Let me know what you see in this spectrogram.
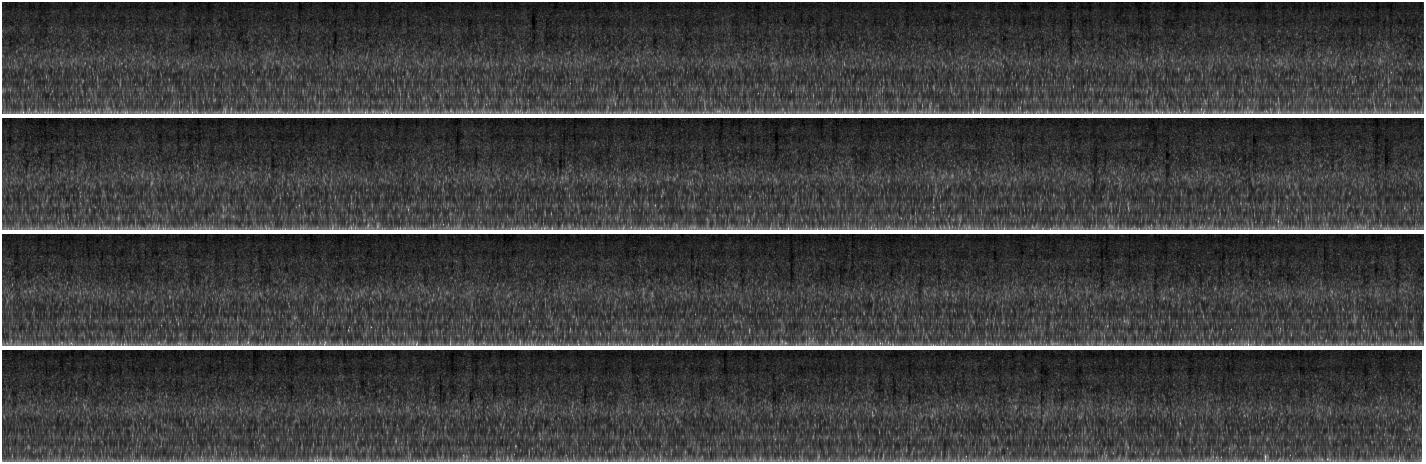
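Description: Steady hiss of rain, with faint scattered ticks of drops.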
